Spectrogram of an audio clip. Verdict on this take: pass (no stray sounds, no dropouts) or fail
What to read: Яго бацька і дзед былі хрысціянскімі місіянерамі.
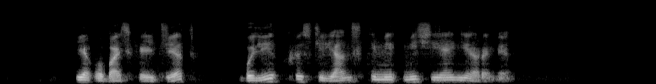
pass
